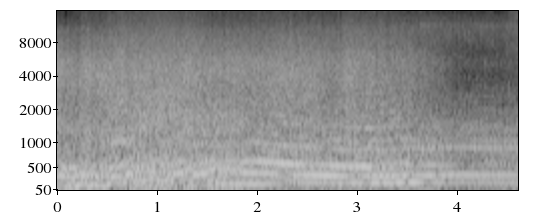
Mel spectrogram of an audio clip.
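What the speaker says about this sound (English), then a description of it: "they both do high revving burnouts" Two Pro Stock drag racing cars perform high-revving burnouts at a Sydney drag strip, their engines screaming in loud, sustained rising and falling tones that overlap and fade slightly toward the end.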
